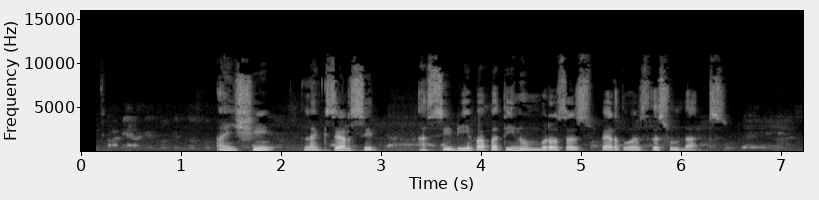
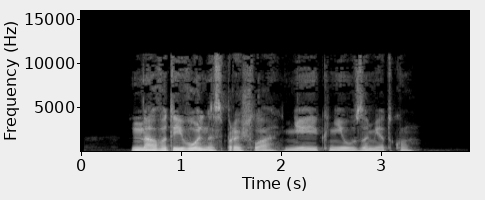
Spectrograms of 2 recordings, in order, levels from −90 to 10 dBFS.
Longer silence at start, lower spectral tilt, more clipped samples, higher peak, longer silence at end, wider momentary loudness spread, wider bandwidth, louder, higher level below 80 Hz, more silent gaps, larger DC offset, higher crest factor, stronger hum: second, 0.3 s vs 0.5 s; second, -5 dB/octave vs -7 dB/octave; neither; about the same, -2 dBFS vs -2 dBFS; second, 0.4 s vs 0.55 s; first, 22 LU vs 13 LU; about the same, 11 kHz vs 11.5 kHz; second, -21 LUFS vs -17 LUFS; second, -64 dBFS vs -36 dBFS; neither; neither; about the same, 20 dB vs 16 dB; neither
